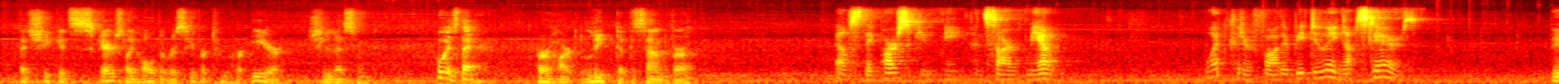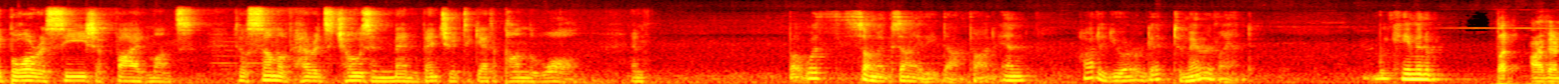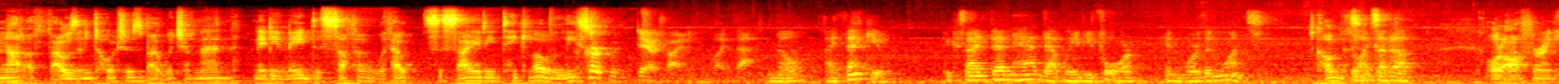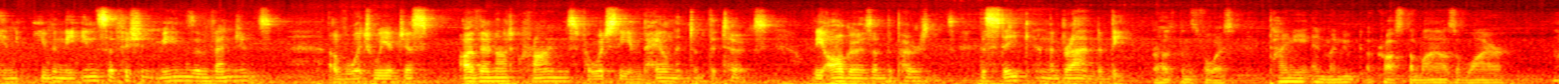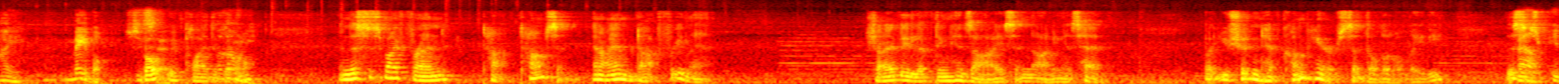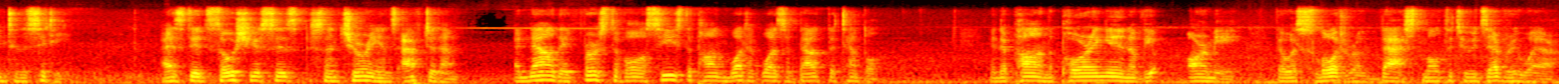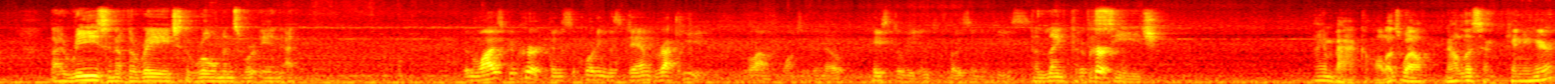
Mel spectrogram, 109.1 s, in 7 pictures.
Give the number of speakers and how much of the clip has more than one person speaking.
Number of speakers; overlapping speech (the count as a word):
seven, about 5%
